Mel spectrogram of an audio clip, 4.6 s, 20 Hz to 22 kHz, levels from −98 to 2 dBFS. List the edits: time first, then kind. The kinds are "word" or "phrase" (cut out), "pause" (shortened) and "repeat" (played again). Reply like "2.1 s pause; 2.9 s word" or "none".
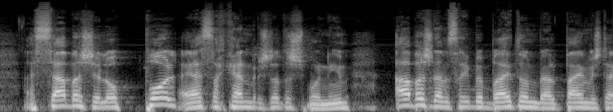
1.3 s word; 1.9 s word; 3.2 s word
